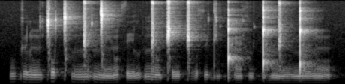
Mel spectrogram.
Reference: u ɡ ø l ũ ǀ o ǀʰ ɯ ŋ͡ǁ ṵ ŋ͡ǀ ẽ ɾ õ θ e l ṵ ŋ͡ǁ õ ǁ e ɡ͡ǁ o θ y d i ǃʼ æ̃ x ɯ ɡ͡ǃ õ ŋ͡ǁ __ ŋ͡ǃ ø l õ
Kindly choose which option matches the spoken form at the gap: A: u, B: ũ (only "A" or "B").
B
